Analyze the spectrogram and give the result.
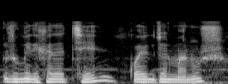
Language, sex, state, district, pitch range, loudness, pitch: Bengali, male, West Bengal, Cooch Behar, 120-130 Hz, -14 LUFS, 125 Hz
